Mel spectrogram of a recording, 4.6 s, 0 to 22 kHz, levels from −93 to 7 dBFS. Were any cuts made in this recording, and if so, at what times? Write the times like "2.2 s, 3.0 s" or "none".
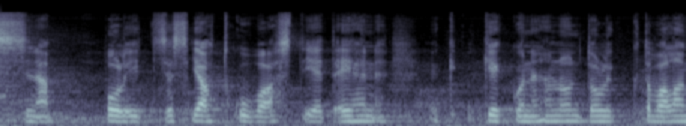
1.2 s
